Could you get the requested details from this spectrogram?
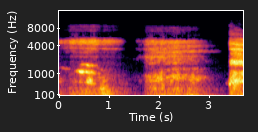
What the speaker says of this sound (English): Nice long breaths here.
